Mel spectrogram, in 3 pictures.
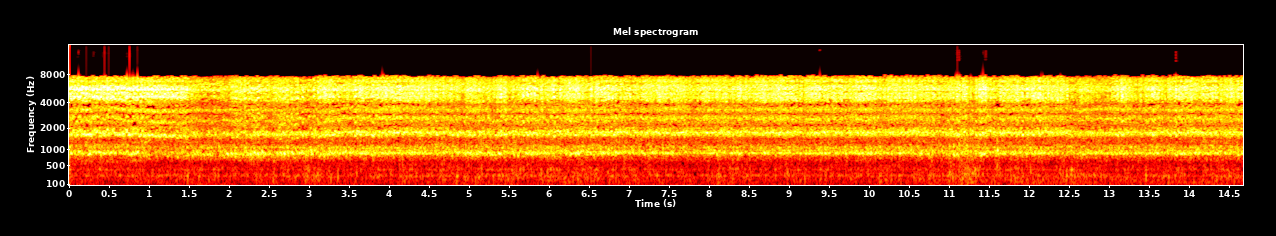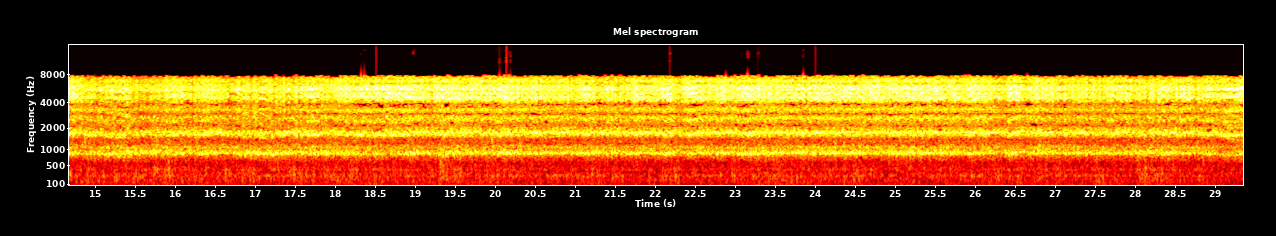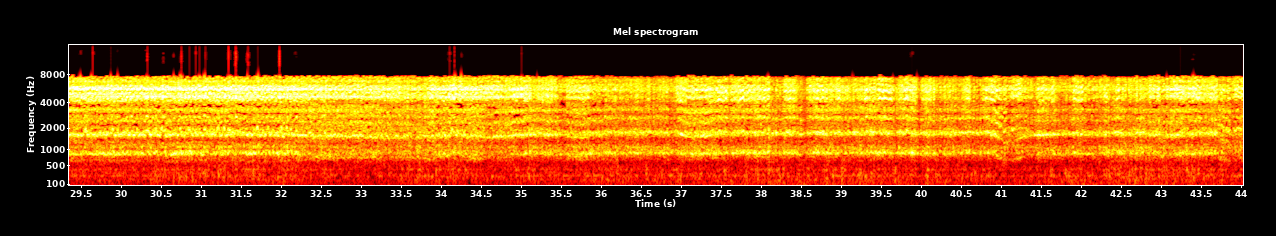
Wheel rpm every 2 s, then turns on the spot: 200, 220, 230, 230, 230, 240, 230, 230, 230, 220, 230, 230, 230, 230, 220, 200, 200, 200, 220, 230, 220, 220.
none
